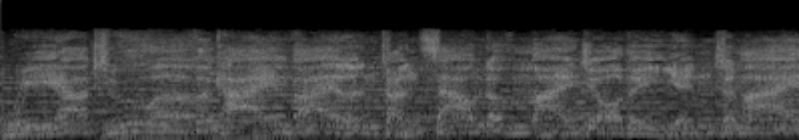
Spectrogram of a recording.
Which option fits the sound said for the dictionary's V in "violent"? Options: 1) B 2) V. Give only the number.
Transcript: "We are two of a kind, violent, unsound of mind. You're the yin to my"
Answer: 2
